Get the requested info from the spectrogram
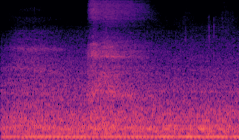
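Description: A steady low electrical hum, with one short breathy hiss about a second in: a person's sniff or breath close to the microphone.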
